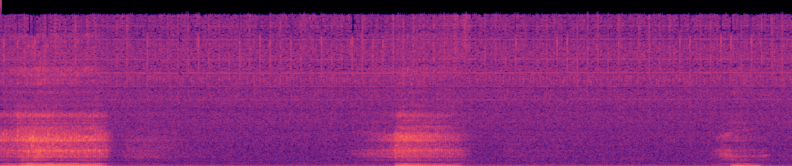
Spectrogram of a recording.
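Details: Three low, rumbling snores, each fading in a quiet room, the last shorter and softer; ordinary snoring.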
